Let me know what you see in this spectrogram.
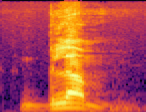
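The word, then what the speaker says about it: glum: इसे याद करने की ट्रिक देखो, मैंने कहा बच्चे यहां एल को साइलेंट करो, एल को साइलेंट करो, बताओ क्या बचा? जब आपने एल को साइलेंट किया तो क्या बचा? गम।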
